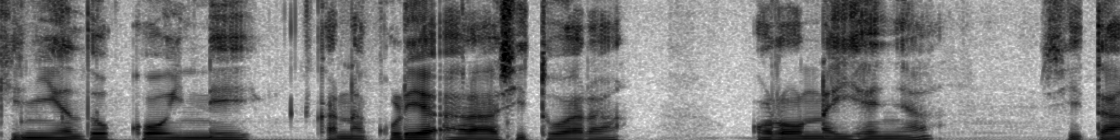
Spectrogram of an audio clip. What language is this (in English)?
Kikuyu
